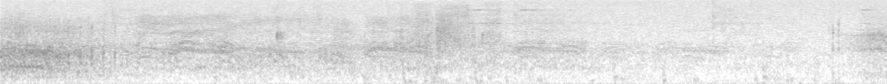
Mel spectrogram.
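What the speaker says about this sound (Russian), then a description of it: "сейчас меня убьют эти вороны" Crows cawing in the video game Alan Wake, harsh calls scattered over a constant low ambient rumble, fairly faint and with no talking.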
